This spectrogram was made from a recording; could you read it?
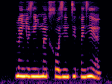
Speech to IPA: ɳ ɛ̃ ʎ ɤ zʲ ɛ̃ ʎ m ɛ̃ x ɔ zʲ ɛ̃ tʲ ɤ h ɛ̃ zʲ ɛ̃

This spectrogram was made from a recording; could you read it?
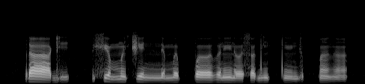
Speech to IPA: ɾ aː ɡ i | xʲ ɒ m ə̃ t͡ʃ e nː ɛ m ɜ pː ʌː ð ʌ ɾ ẽ ɾ ʌː s ɒ d ĩ tː ẽː ɡ ɛ pː ã ð ã

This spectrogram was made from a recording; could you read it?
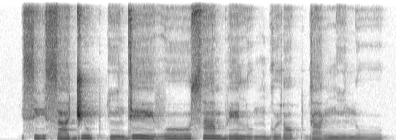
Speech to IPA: s i˧ s a˧ d͡ʒ ũ˦˨ p k ĩ˨ d eː˦˨ v oː˧ s ã˦ b e˧ l u˨ ŋ ɡʷ ɨ˧ ɾ ɔ˦ p ɡ a˨ ŋ ĩ˨ n u˨

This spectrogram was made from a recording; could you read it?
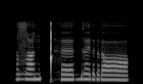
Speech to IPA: zˤ ɜ n ǃʰ ɜ ɡ ɜ r ɒ

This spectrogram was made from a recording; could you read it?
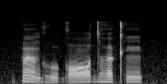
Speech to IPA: p œ̃˦˨ ɡʱ u˨ ɡ ɔː˨˦ dʱ œ˦ kʰ ĩ˧

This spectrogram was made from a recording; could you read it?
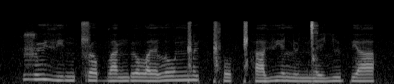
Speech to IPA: ʐ y˦ vʲ e˨ ŋ ʈ͡ʂ ʌ˨ b a˨ ŋ y˨ lˠ e˨ l o˦ ŋ͡ǁ y˦ ǁʰ o˨ ǁʰ a˨ vʲ e˦ l y˨ ŋ͡ǀ e˨ ʎ y˦ pʲ a˦

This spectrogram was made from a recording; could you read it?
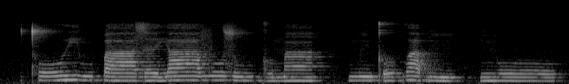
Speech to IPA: tʰ oː˨˦ j u˨ ɓ aː˨ z ɛ˨ j aː˦ v o˦ z uː˨ ɡ ʊ˨ m ã˦ | m ĩ˨ kʼ o˨ ɡʷ a˦˨ ɓ ĩ˨ | ɲ oː˨

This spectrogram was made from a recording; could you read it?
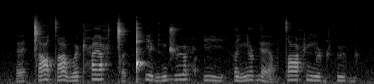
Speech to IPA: ɛ˩˥ ǀ ɛ˧˥˧ tˤ i˧˥˧ v ə˧˥˧ ɖ ħ ɛː˥ ħ ǀ ə˩˥ ǃʰ i˥˧ ɖ n d͡ʒ ʉː˥ ħ ʔ iː˥˧ h ə˥˧ ɲ ə˞˥ ɡ ɛː˨˩ v tˤ ʉː˥ ħ ɲ ʉ˥˧ ɖ h ʉ˥˧ ɡ

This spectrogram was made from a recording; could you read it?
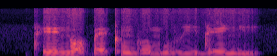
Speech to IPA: tʰ eː˦ n ɔ˦˨ k͡p ɛ˨ kʼ ũ˦ ɡ oː˦ m u˨ β i˦˨ d eː˦ ɲ i˨

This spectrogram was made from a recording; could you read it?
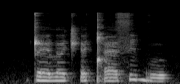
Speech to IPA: ʈ ɛ l ɜ t͡ʃʼ ɛ ǃʼ æ s i b ʊ

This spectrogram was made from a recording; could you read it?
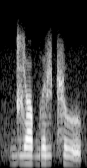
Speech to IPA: d͡ʑ ʌ b ɯ z ʈ͡ʂ u

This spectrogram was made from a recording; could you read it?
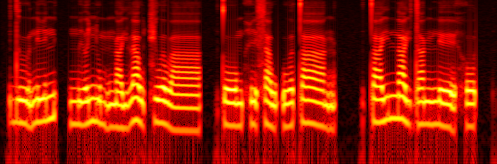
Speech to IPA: d ɯː˧˩ n i˧˥ n | m i˩˧ ə̯ ɲ u˧˩ m ŋ a˩ j l a˥˨ w t͡ɕ u˧ ə̯ ʋ aː˩ | t̪ oː˩ ŋ h i˧˩ s a˧˩ w ʔ u˩˧ ə̯ t̪ aː˥˨ ŋ | t̪ a˧˥ j n a˥˨ j d a˧ ŋ n eː˧˩ h o˧ t̚

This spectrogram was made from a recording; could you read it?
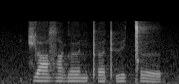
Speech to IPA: t͡ɕ əː zˤ a ɡ œː n tʼ ɐ tʼ y e̯ ǀ əː

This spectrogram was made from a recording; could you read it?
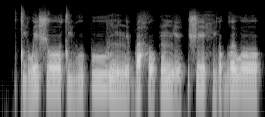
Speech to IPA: t i˨ w e˦ ʃ oː˦ t i˨ β u˦ p uː˦ v ĩ˨ n ɪ˨ b a˦ h o˨ p ũ˦ ɲ e˨ | ʃ eː˦ h i˨˦ ɾ o˦ ɡʷ ɛ˦ w oː˦

